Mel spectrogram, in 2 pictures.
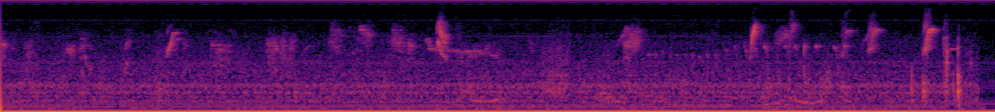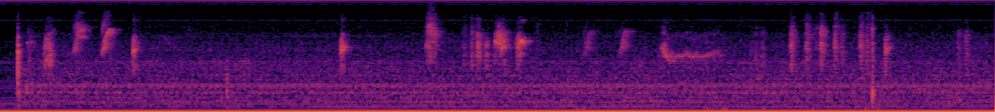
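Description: Small birds chirping: many short, high chirps and tweets from several birds, over a steady hum.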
